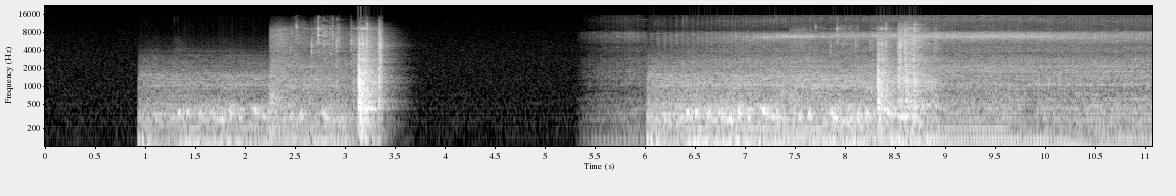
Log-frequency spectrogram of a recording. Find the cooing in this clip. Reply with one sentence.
You can hear the cooing from 0.9 to 3.1 s and from 6.0 to 8.9 s.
